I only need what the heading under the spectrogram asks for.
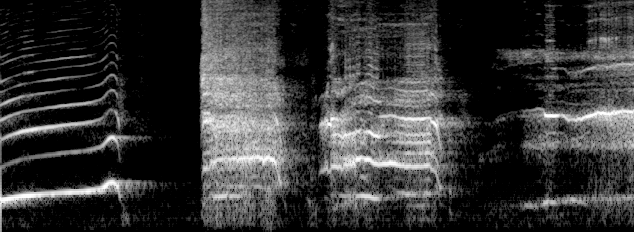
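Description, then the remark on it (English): People at a pig-calling contest let out loud, high, wavering calls and shrieks in several bursts, their pitch sliding up and down with brief pauses between. “There's no pig. It's just pig calling.”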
